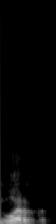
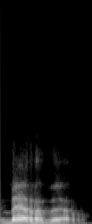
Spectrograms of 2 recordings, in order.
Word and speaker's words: Werther: ya no Werther, sino, se escribe así, sí, Werther, pero se lee Werther, ya la W va a sonar como una V en el alemán, Werther.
